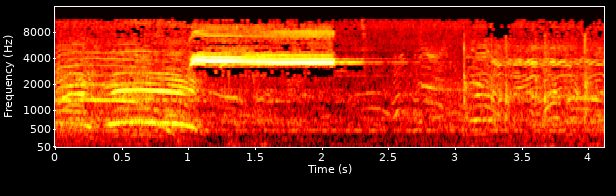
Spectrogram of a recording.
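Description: Referee's whistle blown once, a single steady high-pitched blast of about a second that starts and cuts off sharply, with players shouting on the pitch before and after it.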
